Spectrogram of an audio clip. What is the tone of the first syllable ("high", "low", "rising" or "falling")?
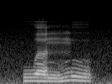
low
